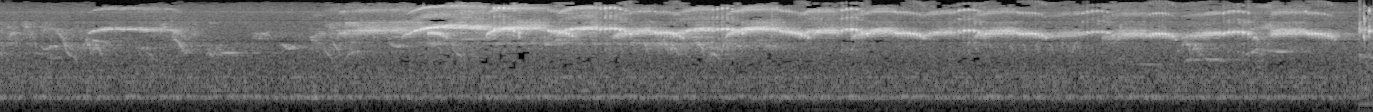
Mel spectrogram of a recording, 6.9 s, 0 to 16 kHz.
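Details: Common swifts (Apus apus) fly in screaming on 5 June 2022 at Dannenberg (Elbe), Germany: shrill, high screams in quick overlapping bursts, about three a second, against a steady low background hum.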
